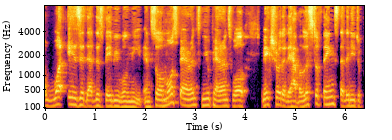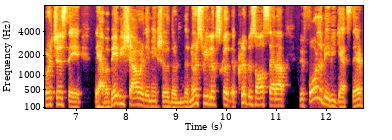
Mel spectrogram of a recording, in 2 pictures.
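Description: A man's voice: medium pitch, fairly quick, a little mellow. A man co-hosting a ministry podcast from an office, upbeat and chatty. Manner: upbeat, many fillers and restarts. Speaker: podcast co-host. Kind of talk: podcast conversation. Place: office in Toronto.

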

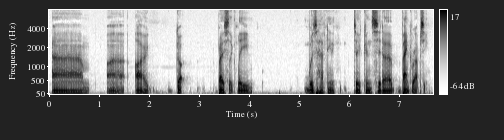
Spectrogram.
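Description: An Australian man talks casually as a podcast co-host, with a blunt, sweary way of putting things. His voice is deep, recorded dry with no room sound. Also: flat delivery, takes it slowly, darkish tone, no room sound. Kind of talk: casual conversational storytelling.

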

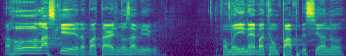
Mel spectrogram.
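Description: A man's voice: medium pitch, a little slow. A Brazilian man chatting casually as a podcast co-host. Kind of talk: casual chat. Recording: long hall-like reverb.

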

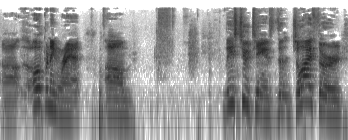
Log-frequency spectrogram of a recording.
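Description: A high, very bright male voice that rattles through a story. He co-hosts a casual sports podcast and acts out other people's lines, jumping into loud, shouted quotes. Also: lively intonation, slow pace, slight background noise. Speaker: podcast co-host.

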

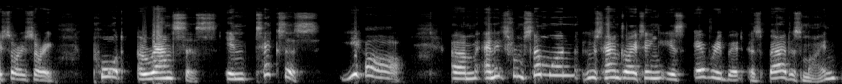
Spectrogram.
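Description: A woman's voice: high voice, darkish tone, breathy edge. A middle-aged woman hosting a solo podcast, reading listener mail with playful, theatrical asides. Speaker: podcast host.

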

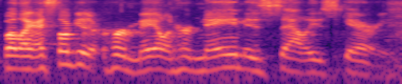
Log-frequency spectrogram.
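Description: A young man telling a story in casual chat, animated and full of fillers and restarts. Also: sits high, a little fast. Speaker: podcast guest telling a story.

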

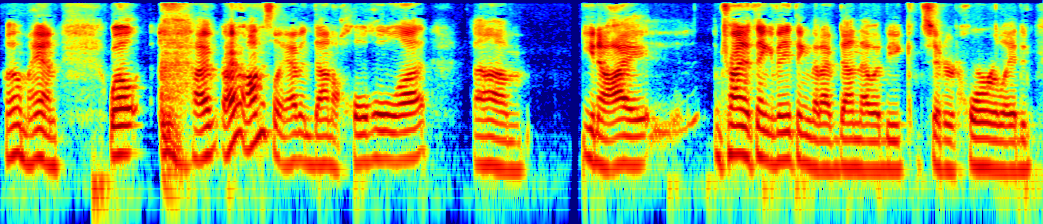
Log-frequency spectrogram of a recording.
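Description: A man's voice: a little high, moderate pace. Easygoing man co-hosting, slightly muffled audio. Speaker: podcast co-host. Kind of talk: casual chat.

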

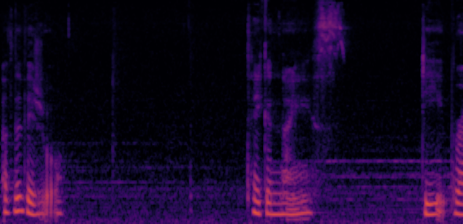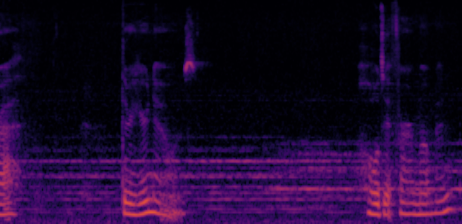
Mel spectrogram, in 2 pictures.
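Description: A woman with a slow hypnotist voice, low and full of gravelly fry. She guides relaxation in short, soothing phrases, leaving long pauses, with faint music underneath. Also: dark tone. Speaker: host of guided meditation and hypnosis sessions.

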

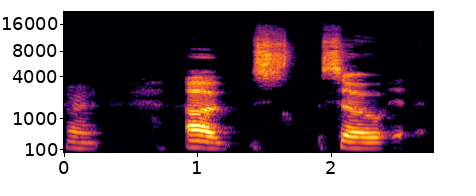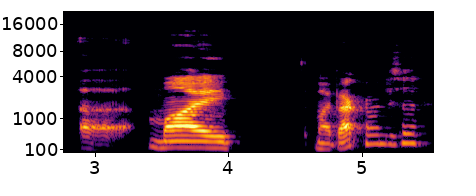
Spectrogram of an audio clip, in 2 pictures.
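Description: A man's voice: mid-range voice, big pitch swings, slow pace, pushed and bright, poor audio. A man from the United States, a chiropractor, chatting as a podcast guest, talkative and wry, often restarting sentences. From United States, near Boston. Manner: talkative, self-correcting, wry. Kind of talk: casual podcast chat.

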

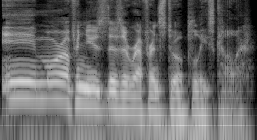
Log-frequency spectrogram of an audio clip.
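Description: A man's voice: medium pitch, very animated, quick pace, a bit bright, no echo. An actor playing an exasperated, sardonic 1940s man in a noir comedy radio drama, with a dry and formal way of talking. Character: exasperated, sardonic 1940s male writer dragged into trouble.

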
